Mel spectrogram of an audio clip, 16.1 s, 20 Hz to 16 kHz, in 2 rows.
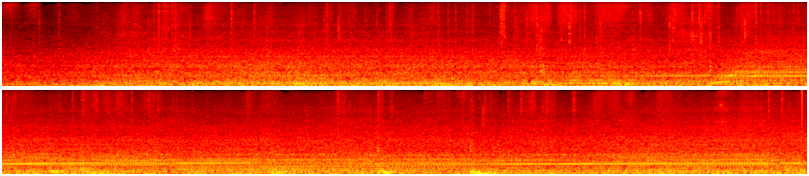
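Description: Inside a third-generation BMW X5 SUV cruising at highway speed, a steady low road and tyre rumble fills the cabin, and a faint rising engine whine emerges partway through; nobody speaks.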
